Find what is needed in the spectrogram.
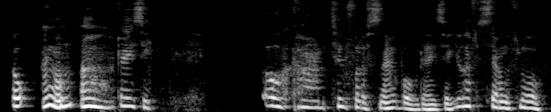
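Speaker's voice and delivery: high, cooing pet talk; talking to the dog. Real, not acted. Fussing over dog Daisy.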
